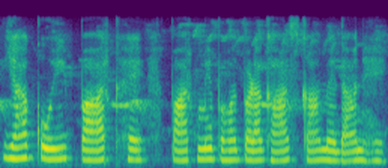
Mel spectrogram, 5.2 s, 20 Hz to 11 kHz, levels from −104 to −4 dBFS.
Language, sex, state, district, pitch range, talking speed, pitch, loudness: Hindi, female, Uttar Pradesh, Lucknow, 185-210 Hz, 140 wpm, 195 Hz, -17 LUFS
